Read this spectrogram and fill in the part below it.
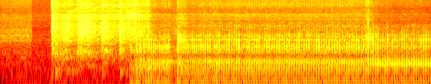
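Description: A car with a valved exhaust fires up and settles into a loud, steady idle close by, the engine catching with a sharp burst before holding a deep, even drone.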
